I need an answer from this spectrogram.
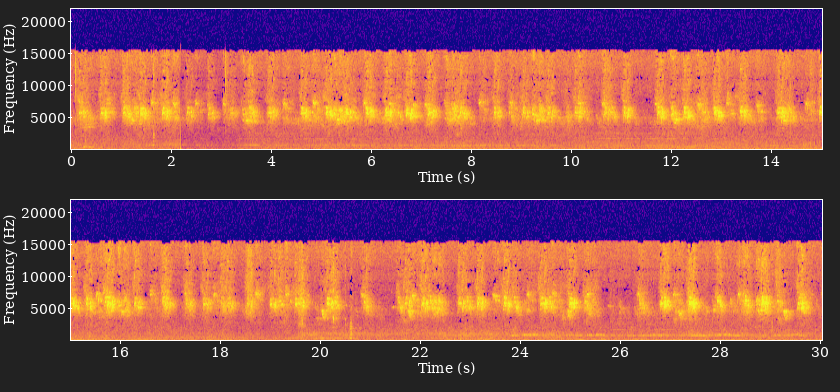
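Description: Small birds chirping continuously in quick, repeated high-pitched calls over a steady low hum, with one sharp click about two seconds in.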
